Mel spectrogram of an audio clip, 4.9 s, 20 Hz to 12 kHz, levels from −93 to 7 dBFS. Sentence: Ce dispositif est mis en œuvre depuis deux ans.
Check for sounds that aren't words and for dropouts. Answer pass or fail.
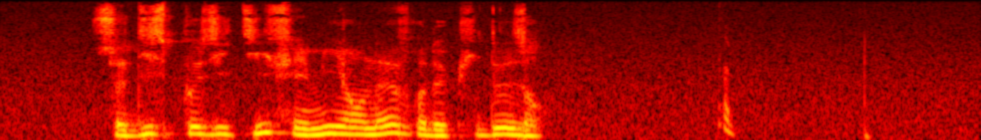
fail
